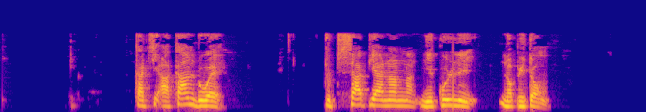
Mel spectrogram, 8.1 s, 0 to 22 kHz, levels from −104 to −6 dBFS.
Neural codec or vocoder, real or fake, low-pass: none; real; 7.2 kHz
